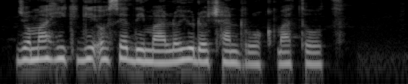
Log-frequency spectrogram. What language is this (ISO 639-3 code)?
luo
